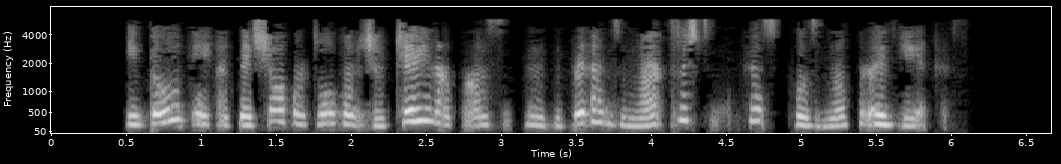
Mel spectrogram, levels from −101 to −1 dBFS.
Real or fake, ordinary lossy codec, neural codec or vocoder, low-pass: fake; MP3, 24 kbps; codec, 16 kHz, 0.5 kbps, FreqCodec, smaller model; 7.2 kHz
